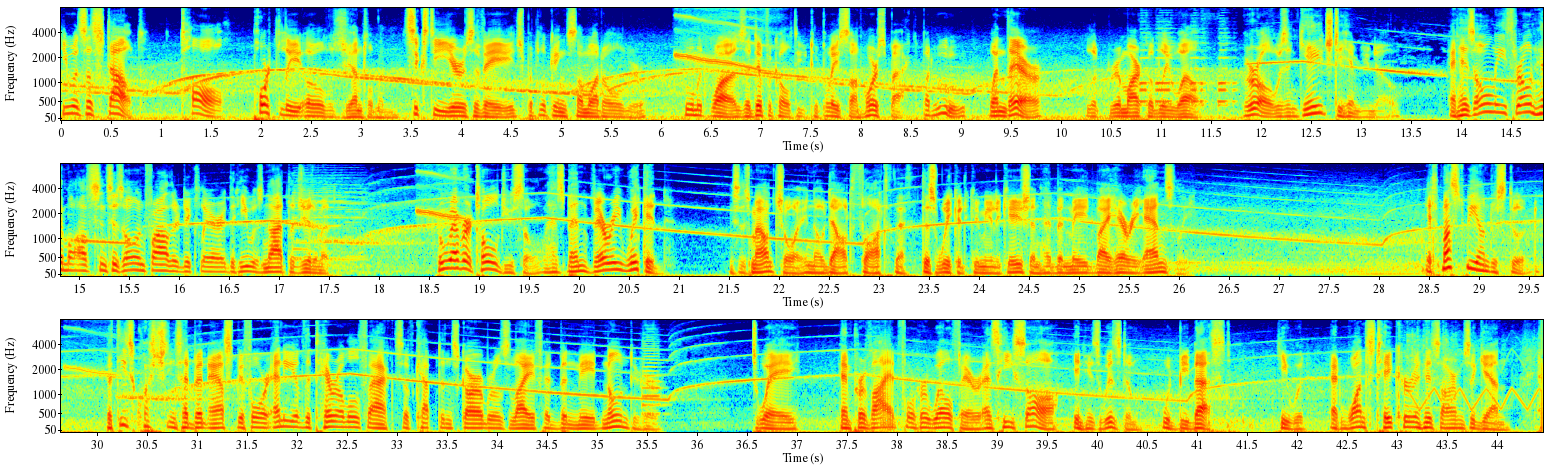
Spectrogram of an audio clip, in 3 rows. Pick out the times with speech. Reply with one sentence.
The speech can be heard from 0.0 to 17.6 s, from 18.6 to 20.9 s, from 21.5 to 26.1 s, from 28.4 to 35.6 s and from 36.5 to 44.4 s.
